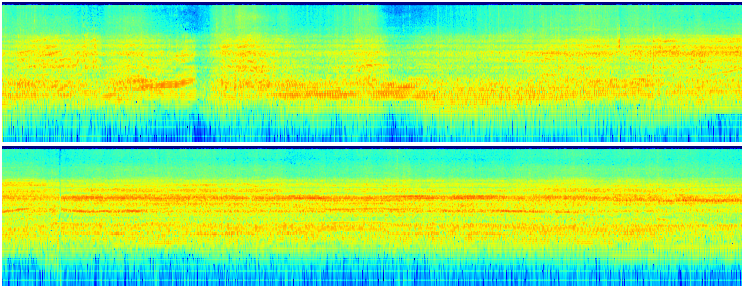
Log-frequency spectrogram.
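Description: ATV engine running under way, its pitch rising and falling with the throttle. A brief dip comes about four seconds in, and the engine runs steadier and slightly louder through the second half.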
